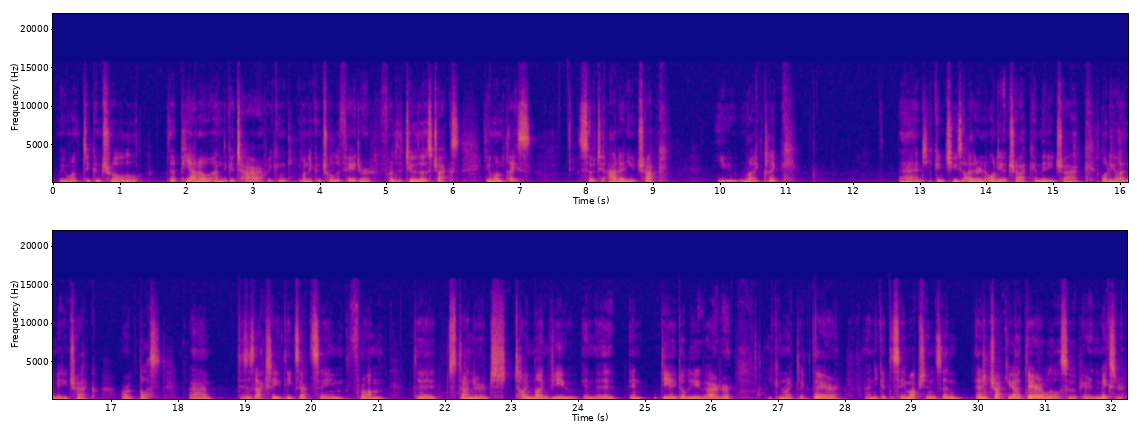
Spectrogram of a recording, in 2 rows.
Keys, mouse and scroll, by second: 11.6 scroll up 1, 11.9 middle click, 14.3-18.3 middle drag, 19.3 click, 19.6 middle click, 20.0 alt+Tab, 26.8 scroll up 2, 28.3-28.6 scroll up 2, 30.2 click.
